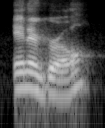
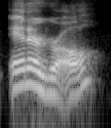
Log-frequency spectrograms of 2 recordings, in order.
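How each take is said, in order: Both takes have the same delivery.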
